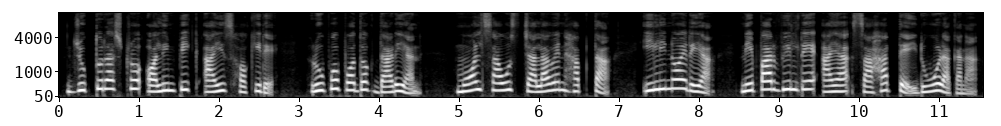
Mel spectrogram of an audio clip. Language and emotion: Santali, neutral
